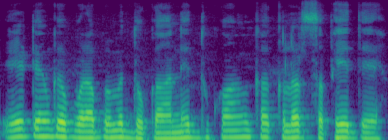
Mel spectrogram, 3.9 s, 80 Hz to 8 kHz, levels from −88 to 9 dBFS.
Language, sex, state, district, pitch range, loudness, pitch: Hindi, male, Uttar Pradesh, Saharanpur, 130-145 Hz, -15 LUFS, 140 Hz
